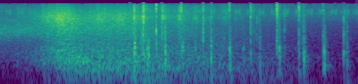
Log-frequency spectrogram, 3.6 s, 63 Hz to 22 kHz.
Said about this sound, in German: Die 4 älteren Ponys trotteten an den Rand der Weide.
